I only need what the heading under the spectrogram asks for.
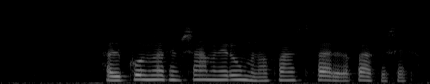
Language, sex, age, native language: Icelandic, female, 50-59, Icelandic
